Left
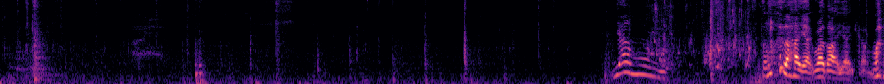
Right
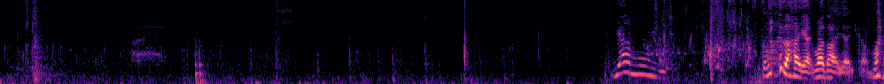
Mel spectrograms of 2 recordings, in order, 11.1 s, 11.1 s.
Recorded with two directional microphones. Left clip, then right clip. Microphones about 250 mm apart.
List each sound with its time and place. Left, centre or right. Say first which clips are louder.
7.6 s splash: right 1 dB; centre
9.5 s speech: right 2 dB; centre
